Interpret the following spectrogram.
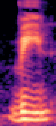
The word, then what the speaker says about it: wheel: H is not pronounced when it comes after W. For example, Y, whip, wheel, etc.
